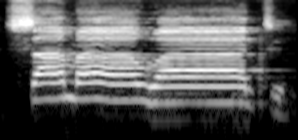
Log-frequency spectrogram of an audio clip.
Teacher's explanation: الى السماء فسواهن، ہنہ پہ نون مشدد ہے، یہاں پر غنہ کریں گے، ہن فسواہن 7 سماوات، اس واو کو کھینچ کر تا کے ساتھ ملائیں گے اور تا کو ساکن کر دیں گے۔ سماوات سٹاپ کریں گے جب، یعنی کہ وقف کی حالت میں، سماوات۔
